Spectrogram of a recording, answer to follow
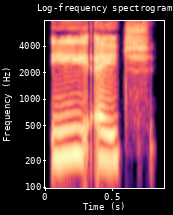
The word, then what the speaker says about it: Erlick: Ehrlich, and I'm probably saying it wrong. It's Nikki Ehrlich. Erlick. Yes.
